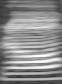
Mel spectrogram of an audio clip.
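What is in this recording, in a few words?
"rong", Mandarin, second tone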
